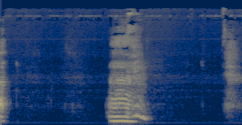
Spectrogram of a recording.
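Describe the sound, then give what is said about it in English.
A single drawn-out yawn, voiced and fairly loud, with a pitch that slides downward before trailing off, followed by a short breathy exhale after a pause. “Oh, I'm yawning.”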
